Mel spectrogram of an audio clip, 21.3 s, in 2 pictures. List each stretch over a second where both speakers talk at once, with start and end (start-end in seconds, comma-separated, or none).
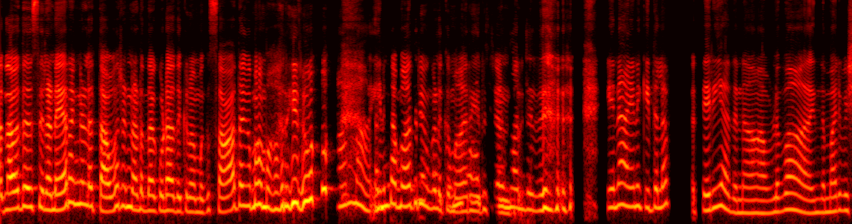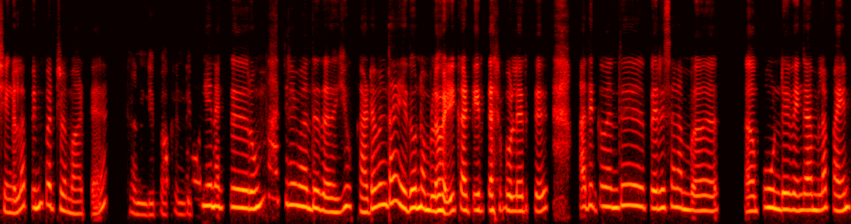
4.7-6.5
